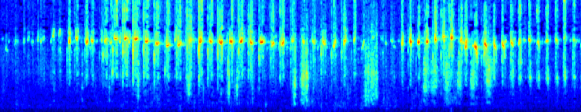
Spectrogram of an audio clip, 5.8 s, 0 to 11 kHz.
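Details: Eurasian wryneck chicks being fed at Pribytki, Russia, on 2 July 2018, give a continuous, very high, hissing buzz broken by rapid rasping pulses, swelling in bursts as food arrives, with faint clicks and rustles.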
